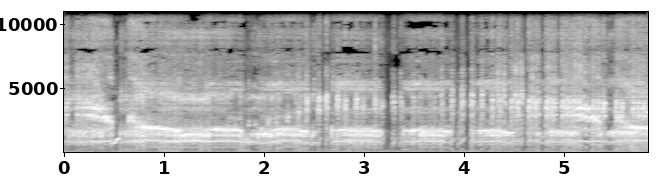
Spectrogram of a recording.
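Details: Trapping lure of a white-breasted waterhen: continuous, loud, rasping calls repeated about one and a half times per second, overlapping and saturated, with a higher whistled slide at the start.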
